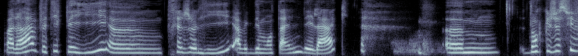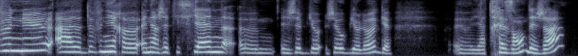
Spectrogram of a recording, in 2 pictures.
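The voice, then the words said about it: Non-native French accent. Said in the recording (French): “comme ça peut s'entendre à mon accent, je ne suis pas française, ... mais j'habite en Suisse.”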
